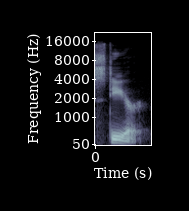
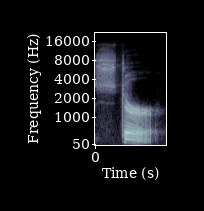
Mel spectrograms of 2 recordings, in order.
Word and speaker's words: stir: mean whisk ah yes this word is not pronounced steer it's pronounced stir using the r sound like Burger it's a Clos sound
